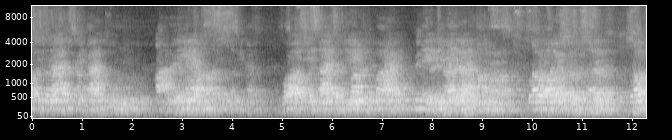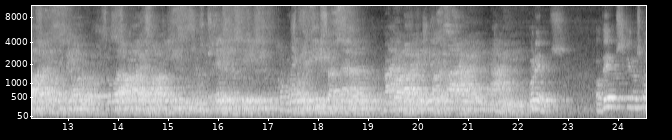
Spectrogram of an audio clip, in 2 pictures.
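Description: A keyboard plays along with the singing.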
